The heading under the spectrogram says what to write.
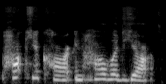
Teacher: the long a is usually pronounced back and round in this accent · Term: New York City accent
